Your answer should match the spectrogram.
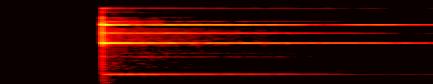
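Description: A single bell ding sound effect, struck about half a second in, ringing with a clear tone of several overtones and slowly fading.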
